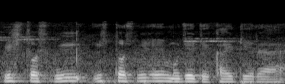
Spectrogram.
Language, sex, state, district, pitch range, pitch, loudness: Hindi, male, Bihar, Katihar, 130-150 Hz, 145 Hz, -18 LUFS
